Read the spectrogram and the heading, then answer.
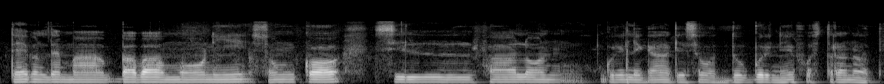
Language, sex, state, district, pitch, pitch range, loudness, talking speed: Chakma, male, Tripura, Dhalai, 110 Hz, 110-115 Hz, -20 LUFS, 95 wpm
